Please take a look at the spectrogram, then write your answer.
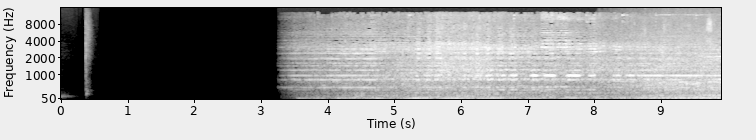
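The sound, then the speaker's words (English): After a few seconds of near silence, loud air horns of a convoy of thousands of trucks in the streets of downtown Ottawa, during a protest against vaccine mandates for truck drivers, blare together in a sustained, overlapping chorus, swelling slightly and continuing without a break to the end. “In downtown Ottawa, a convoy of thousands of trucks has clogged the streets for the last 3 weeks.”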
